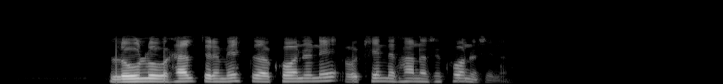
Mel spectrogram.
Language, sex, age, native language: Icelandic, male, 50-59, Icelandic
